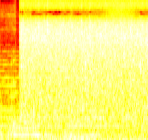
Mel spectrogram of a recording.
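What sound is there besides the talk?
rain in the video game Morrowind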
